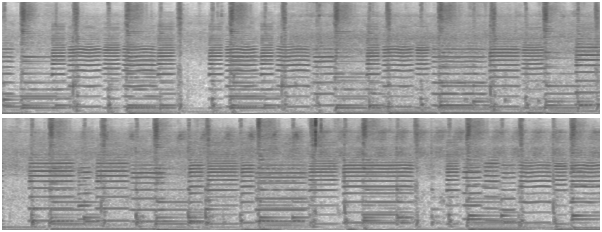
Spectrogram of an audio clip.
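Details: Cheerful swing-style background music with bouncy bass and piano chords plays throughout, with no animal voice audible.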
